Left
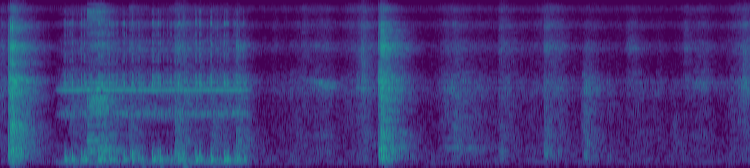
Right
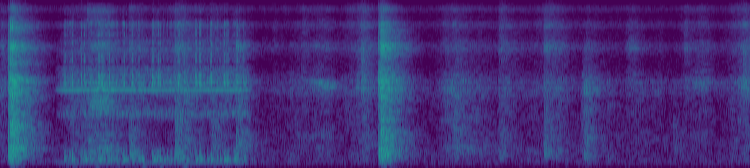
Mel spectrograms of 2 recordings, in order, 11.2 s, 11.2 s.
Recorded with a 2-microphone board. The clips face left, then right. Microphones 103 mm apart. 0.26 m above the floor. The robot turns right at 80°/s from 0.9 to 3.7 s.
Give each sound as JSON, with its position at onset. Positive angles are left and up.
{"t": 1.3, "sound": "a buzzer", "azimuth_deg": 70, "distance_m": 9.5}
